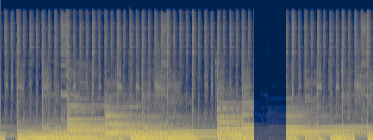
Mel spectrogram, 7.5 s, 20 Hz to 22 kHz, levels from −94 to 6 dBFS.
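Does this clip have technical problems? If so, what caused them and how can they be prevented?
Yes. From 5.06 to 5.71 s the sound drops by about 48 dB all at once and becomes almost inaudible, though it stays clean, with no added distortion or noise. That is a 24-bit alignment error, causing the sound to be too quiet. Samples held in the low 24 bits of a 32-bit word were read as full 32-bit integers, so every value sits 256 times too low. On a waveform the envelope collapses to a near-flat line for those 0.65 s. On a spectrogram the whole band fades uniformly, keeping its shape. Prevention means declaring the container's bit depth and alignment explicitly and checking that reader and writer agree on it.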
